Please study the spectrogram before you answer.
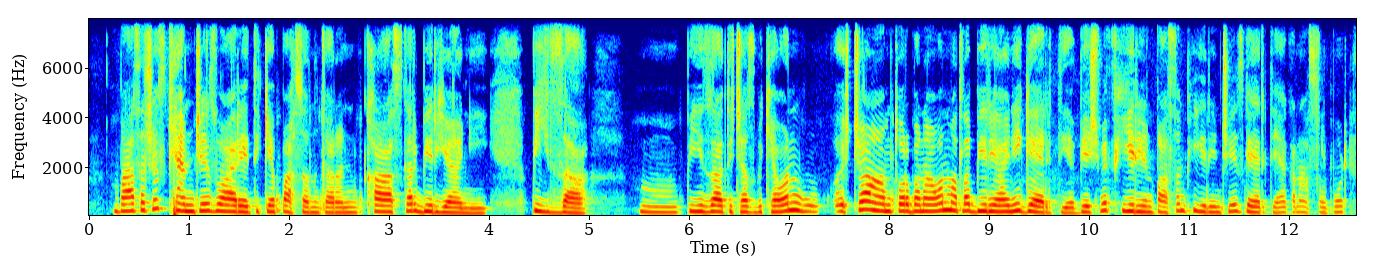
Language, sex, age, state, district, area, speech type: Kashmiri, female, 18-30, Jammu and Kashmir, Anantnag, rural, spontaneous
